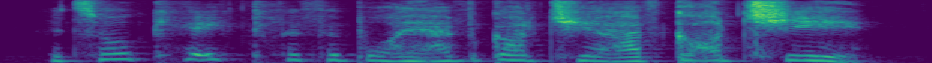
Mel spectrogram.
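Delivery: just a slight, high half-whisper. Narrator voicing a mysterious voice that calls to Cliff, slight half-whisper. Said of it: "It is a slight whisper".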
